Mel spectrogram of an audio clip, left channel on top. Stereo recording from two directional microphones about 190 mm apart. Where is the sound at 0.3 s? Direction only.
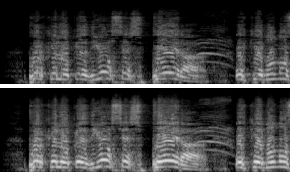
35° right (ahead or behind).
